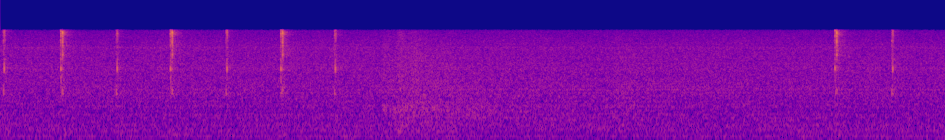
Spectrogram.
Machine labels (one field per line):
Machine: valve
